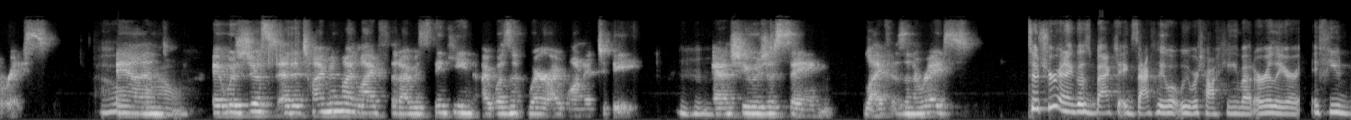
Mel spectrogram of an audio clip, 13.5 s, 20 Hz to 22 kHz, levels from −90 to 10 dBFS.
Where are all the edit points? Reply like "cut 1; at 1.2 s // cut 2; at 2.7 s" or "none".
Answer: none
